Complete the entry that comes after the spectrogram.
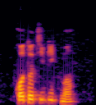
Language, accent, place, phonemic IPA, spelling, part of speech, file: French, France, Lyon, /pʁɔ.tɔ.ti.pik.mɑ̃/, prototypiquement, adverb, LL-Q150 (fra)-prototypiquement.wav
- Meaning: prototypically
